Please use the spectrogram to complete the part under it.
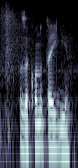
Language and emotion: Russian, neutral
